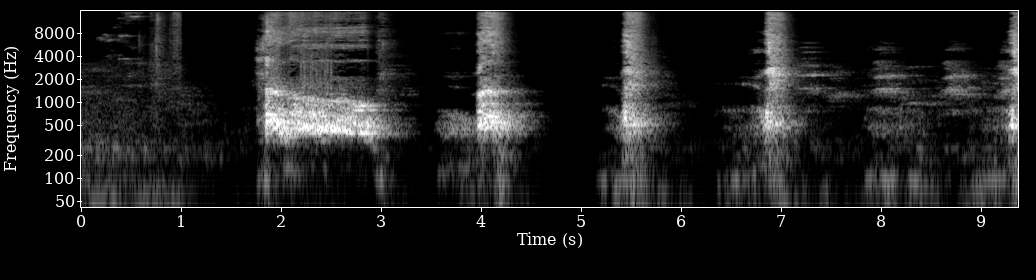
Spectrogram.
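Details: German-type Rottweiler barking threateningly: a long rough bark followed by four shorter, hoarse barks spaced about one and a half seconds apart, each dropping off sharply, with brief quiet gaps.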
